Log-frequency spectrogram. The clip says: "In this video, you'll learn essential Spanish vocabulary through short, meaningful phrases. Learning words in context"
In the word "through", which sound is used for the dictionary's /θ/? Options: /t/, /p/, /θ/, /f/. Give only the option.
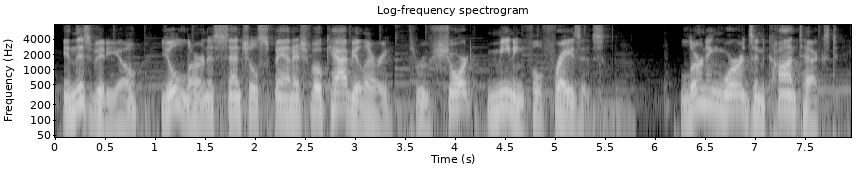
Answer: /θ/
